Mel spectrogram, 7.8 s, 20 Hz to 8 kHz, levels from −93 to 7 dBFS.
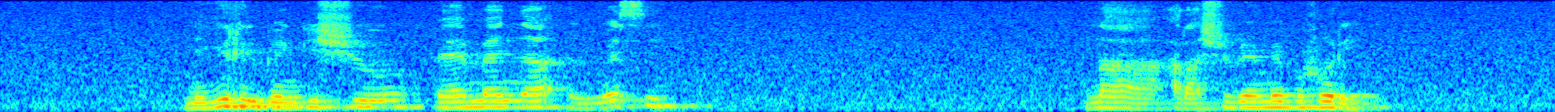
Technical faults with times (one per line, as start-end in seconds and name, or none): none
